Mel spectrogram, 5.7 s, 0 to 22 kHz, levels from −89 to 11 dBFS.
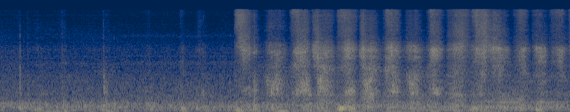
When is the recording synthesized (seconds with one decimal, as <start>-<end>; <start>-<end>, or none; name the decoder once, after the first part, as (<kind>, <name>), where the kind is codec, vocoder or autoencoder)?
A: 0.0-1.2 (codec, SNAC); 2.5-5.7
